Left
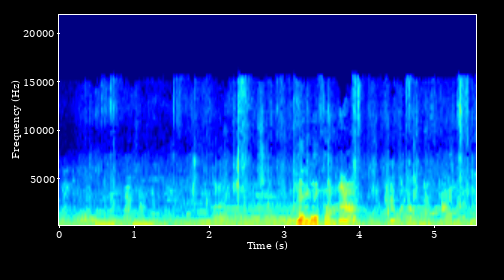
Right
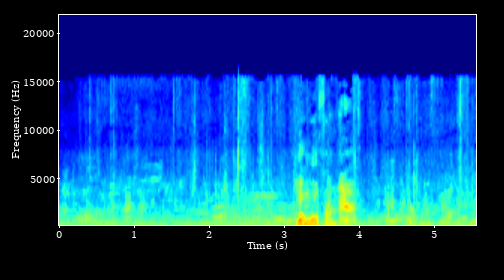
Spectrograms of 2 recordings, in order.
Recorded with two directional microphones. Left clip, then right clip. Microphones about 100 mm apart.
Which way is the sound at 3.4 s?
20° right (ahead or behind).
